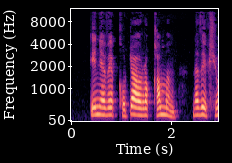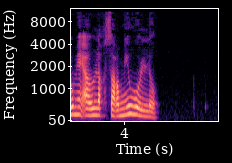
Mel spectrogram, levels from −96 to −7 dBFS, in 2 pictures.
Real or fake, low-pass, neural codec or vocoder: fake; 10.8 kHz; codec, 24 kHz, 0.9 kbps, WavTokenizer, medium speech release version 1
